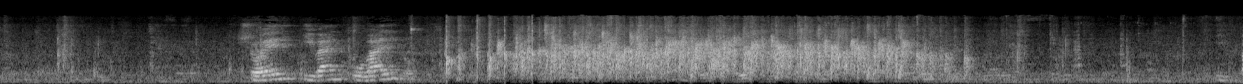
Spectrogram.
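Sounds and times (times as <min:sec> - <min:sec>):
speech: 0:02.5 - 0:04.3
audience applause: 0:04.4 - 0:10.0.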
